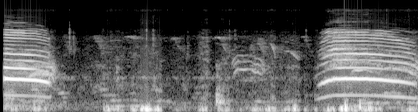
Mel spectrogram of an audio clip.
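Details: Domestic cat meowing: a short, clear, tonal meow at the start and a longer, steady, drawn-out meow near the end, with soft low thumps and rustling in between.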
